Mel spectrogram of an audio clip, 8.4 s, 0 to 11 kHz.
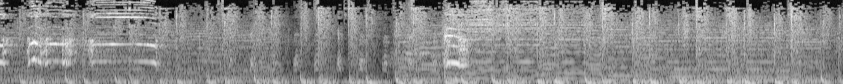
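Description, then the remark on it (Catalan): A rooster crows loudly near the start and again about halfway through, each call over a busy, full musical backing that plays throughout, in the IB3 Ràdio jingle for L'hora del gall. “L'hora del gall.”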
